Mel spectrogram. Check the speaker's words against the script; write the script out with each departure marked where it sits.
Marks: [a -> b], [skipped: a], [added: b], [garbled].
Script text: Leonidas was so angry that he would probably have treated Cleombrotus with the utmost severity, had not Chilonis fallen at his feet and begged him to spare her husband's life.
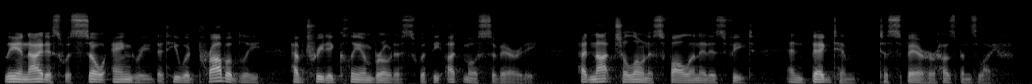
Leonidas was so angry that he would probably have treated Cleombrotus with the utmost severity, had not Chilonis fallen at his feet and begged him to spare her husband's life.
